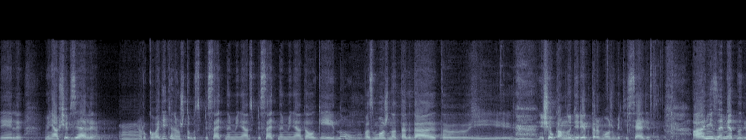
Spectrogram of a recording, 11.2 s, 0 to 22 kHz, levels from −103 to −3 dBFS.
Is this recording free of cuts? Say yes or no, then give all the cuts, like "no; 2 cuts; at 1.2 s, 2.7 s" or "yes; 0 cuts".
no; 4 cuts; at 1.7 s, 3.7 s, 8.3 s, 9.0 s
